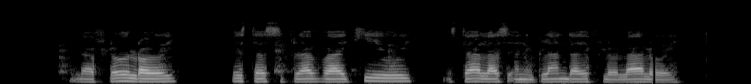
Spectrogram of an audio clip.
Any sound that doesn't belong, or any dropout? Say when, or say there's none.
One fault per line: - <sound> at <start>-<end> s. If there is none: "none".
- dropout at 6.5-6.6 s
